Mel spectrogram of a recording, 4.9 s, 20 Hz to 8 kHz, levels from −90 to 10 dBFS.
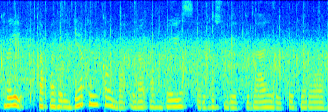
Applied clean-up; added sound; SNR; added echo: none; Applause / Cheering; 3 dB; none.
